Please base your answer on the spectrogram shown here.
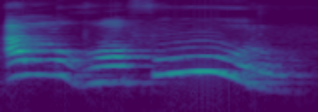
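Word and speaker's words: الغفور: Contoh bacanya adalah al-ghafuru. Al-ghafuru, al dibaca jelas, bertemu dengan gho atau ghin yang berharokat fathah dibaca gho.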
